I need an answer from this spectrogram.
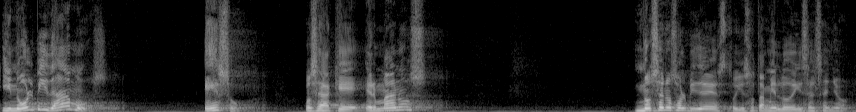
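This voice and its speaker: A man's voice: high-pitched, sing-song, unhurried, pauses often, darkish tone. A man preaching a sermon earnestly in a church, repeating phrases for emphasis. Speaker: pastor. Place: church sanctuary. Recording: long church reverb.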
